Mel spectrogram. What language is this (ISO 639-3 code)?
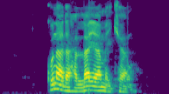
hau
